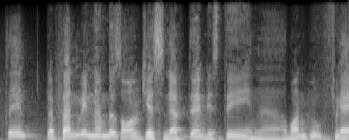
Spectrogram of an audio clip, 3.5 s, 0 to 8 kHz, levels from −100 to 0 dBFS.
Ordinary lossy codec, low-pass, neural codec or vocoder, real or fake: none; none; codec, 16 kHz, 0.5 kbps, X-Codec, HuBERT features, trained on general audio; fake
